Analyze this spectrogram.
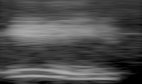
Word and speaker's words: ye: Sixth is ye, Y-E, pronounce it E.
